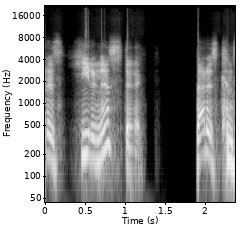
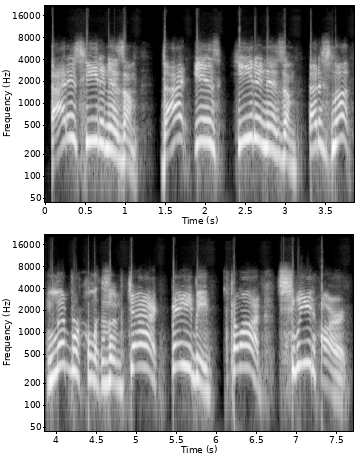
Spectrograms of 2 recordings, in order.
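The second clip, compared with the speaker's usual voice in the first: higher, exasperated insistence, almost begging; exasperated pleading; 7 semitones higher than usual. Real, not acted. Reader begging author Jack to see the difference, exasperated high pleading. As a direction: plead with him like he just won't get it.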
